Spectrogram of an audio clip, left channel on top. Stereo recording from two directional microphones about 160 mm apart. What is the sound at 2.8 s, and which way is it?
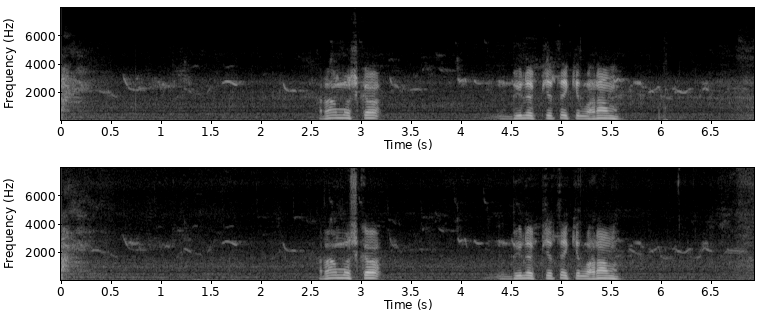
Speech, 55° right (ahead or behind).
